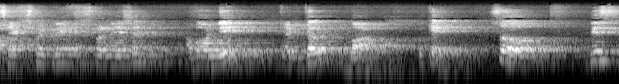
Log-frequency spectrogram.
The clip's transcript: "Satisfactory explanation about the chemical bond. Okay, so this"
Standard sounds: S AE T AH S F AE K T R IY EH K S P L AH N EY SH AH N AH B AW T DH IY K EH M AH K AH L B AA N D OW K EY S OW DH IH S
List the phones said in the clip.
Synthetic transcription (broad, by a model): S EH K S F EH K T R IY EH K S P L AH N EY SH AH N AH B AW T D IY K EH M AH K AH L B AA D OW K EY S OW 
